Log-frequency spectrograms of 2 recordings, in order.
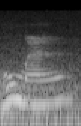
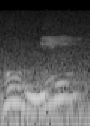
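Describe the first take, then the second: First: Hum is linked with an a vowel. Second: Hum is linked with an i vowel. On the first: "Kenapa tak baca humil atau humal?" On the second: "Kenapa tak baca humil atau humal?"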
